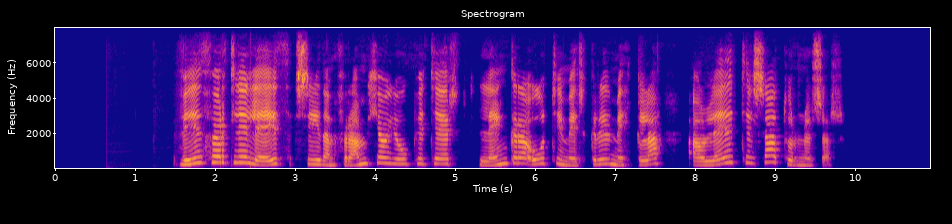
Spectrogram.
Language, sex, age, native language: Icelandic, female, 40-49, Icelandic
